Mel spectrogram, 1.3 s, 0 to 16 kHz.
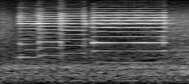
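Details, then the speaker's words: Quadcopter's four flashed, calibrated ESCs powering up with Multiwii 328p board warm-up sequence: quick stepped electronic beeps then a longer held tone; normal ESC startup chime. "and all familiar sound the 328p board will go through its warm-up sequence okay so it's ready to go"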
